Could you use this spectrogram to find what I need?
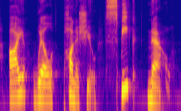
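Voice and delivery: furious, angry shouting. Voicing a character who gets in someone's face: shouting in anger. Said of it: "he begins shouting, and he's shouting so loud".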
